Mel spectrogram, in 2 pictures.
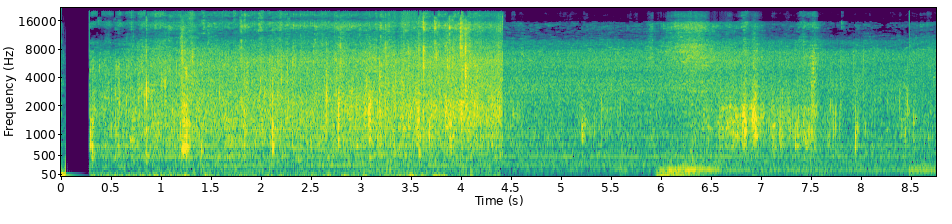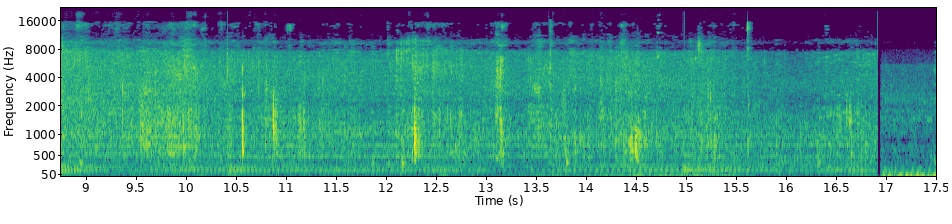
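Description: A car driving along a road, with steady engine and road rumble throughout and several low swells and short bumps along the way, heard from inside the vehicle with no talking.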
